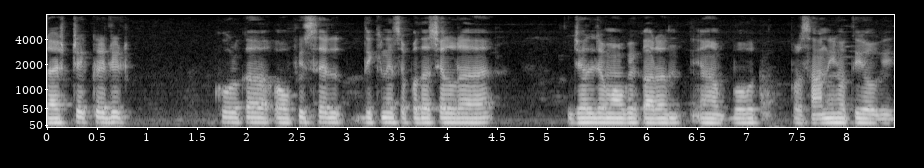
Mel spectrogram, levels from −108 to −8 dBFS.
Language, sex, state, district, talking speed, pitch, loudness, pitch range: Hindi, male, Bihar, Bhagalpur, 155 wpm, 125 Hz, -26 LUFS, 120-130 Hz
